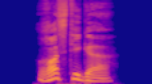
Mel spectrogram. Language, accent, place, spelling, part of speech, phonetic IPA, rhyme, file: German, Germany, Berlin, rostiger, adjective, [ˈʁɔstɪɡɐ], -ɔstɪɡɐ, De-rostiger.ogg
- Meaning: 1. comparative degree of rostig 2. inflection of rostig: strong/mixed nominative masculine singular 3. inflection of rostig: strong genitive/dative feminine singular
